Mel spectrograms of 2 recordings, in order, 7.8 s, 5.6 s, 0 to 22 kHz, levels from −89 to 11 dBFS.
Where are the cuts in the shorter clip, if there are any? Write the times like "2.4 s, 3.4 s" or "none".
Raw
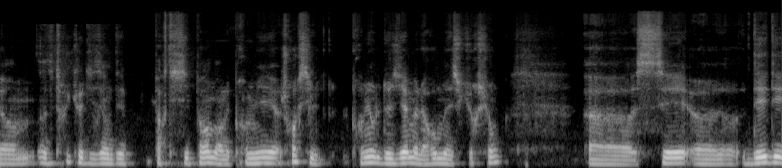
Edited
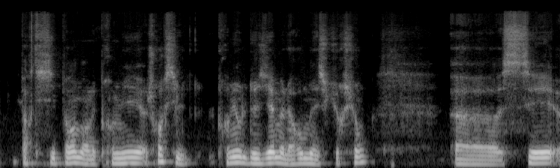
none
